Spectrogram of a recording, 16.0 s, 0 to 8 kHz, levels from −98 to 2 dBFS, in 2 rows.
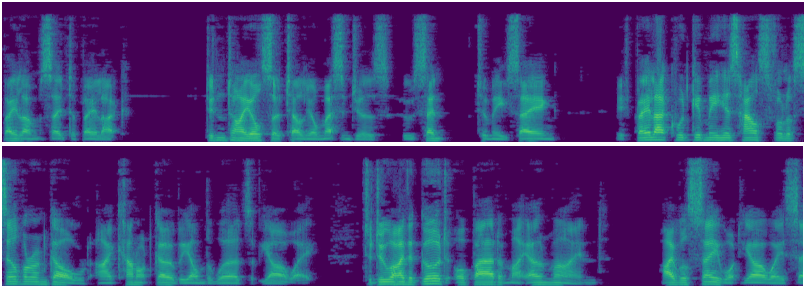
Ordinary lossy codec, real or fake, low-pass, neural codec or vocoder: MP3, 64 kbps; real; 7.2 kHz; none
